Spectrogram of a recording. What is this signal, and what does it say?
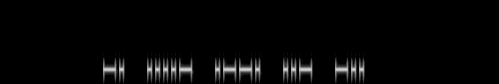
Morse code, heard as a keyed tone, about 31 wpm, spaced as for 22 wpm, 700 Hz. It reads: N4PUD
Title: USA Call Signs - 2x Character Spacing - 30wpm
